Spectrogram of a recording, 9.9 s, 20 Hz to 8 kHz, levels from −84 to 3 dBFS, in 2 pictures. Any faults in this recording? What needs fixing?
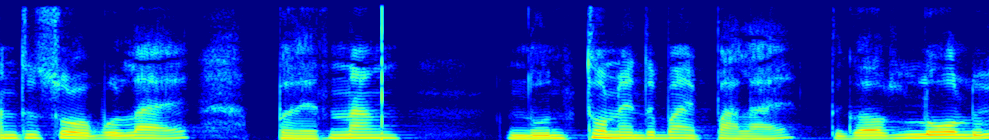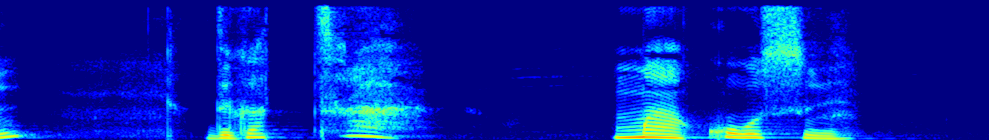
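A second WAV segment was joined on without stripping its header, so the file header played as audio at 1.91 s, just after "ɓɛlɛ ŋaŋ". Those few dozen header bytes are read as samples, giving a sharp, loud click that cuts across the speech. To prevent it, parse and discard each segment's header before concatenating or streaming the raw sample data.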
